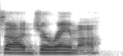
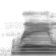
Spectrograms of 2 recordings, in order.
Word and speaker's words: Jarema: Yeah, actually, if you remember at the captain's match in Frankenmuth last year, I gave you the guidance on pronunciation of Ray, like Ray of Sunshine, and then you started calling me Ray of Sunshine the rest of the night.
